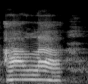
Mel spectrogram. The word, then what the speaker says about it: Allah: O gitu tapi bacanya biasa aja. Ala karena itu bahasa Indonesia.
